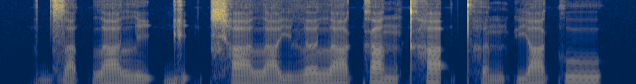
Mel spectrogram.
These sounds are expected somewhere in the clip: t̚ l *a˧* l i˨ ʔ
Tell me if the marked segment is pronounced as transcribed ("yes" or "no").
yes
